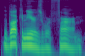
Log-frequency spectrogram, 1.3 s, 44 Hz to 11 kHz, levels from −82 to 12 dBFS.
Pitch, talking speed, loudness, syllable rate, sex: 115 Hz, 190 wpm, -20 LUFS, 6.0 syllables/s, male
